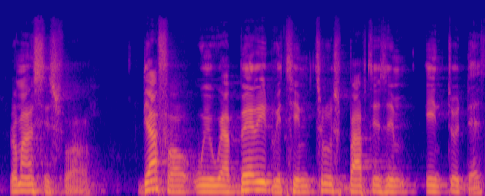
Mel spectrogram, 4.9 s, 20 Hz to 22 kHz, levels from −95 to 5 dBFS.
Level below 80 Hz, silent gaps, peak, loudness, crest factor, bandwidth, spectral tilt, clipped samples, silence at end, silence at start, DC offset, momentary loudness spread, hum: -56 dBFS; none; -12 dBFS; -28 LUFS; 18 dB; 13.5 kHz; -6.5 dB/octave; under 0.1%; 0 s; 0.1 s; under 0.1%; 9 LU; none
